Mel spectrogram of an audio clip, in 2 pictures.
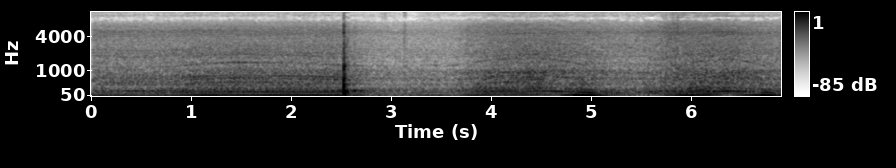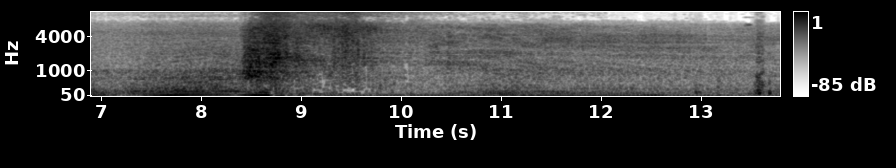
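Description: A car engine running, its pitch rising and falling as the car rolls onto an aerosol can of party snow spray. A little past the middle, the can bursts under the tyre with a loud hiss of escaping spray lasting about a second and a half.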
